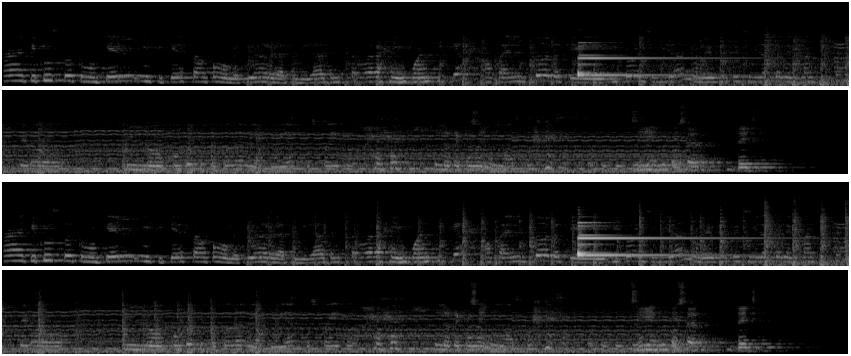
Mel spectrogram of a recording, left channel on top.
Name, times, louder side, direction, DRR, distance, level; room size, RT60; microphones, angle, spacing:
voice 1, 0.0-15.5, right 1 dB, 10° right, 4 dB, 0.6 m, -43 dB
sound 1, 2.4-8.5 8.8-11.3, right 3 dB, 55° right, 1.2 m, -47 dB
Bell, 5.8-7.3, right 8 dB, 85° right, 0.4 m, -30 dB
sound 2, 7.2-15.4, equal, 5° left, 1.3 m, -45 dB
voice 2, 14.8-16.0, right 1 dB, 25° right, 2 dB, 1.7 m, -40 dB
18.0 x 16.5 x 3.4 m, 1.1 s
head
